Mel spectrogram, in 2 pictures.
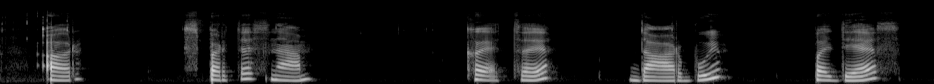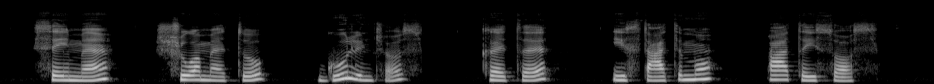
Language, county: Lithuanian, Vilnius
